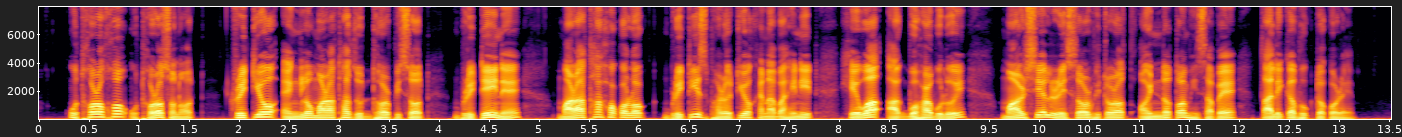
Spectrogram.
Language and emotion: Assamese, neutral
